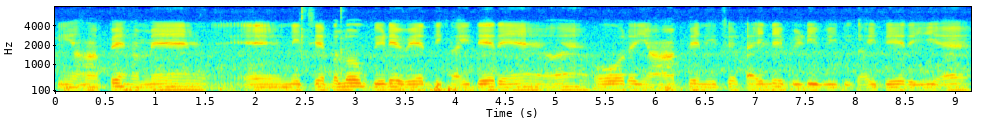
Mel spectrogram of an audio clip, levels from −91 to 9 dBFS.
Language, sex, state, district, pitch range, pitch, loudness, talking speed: Hindi, male, Rajasthan, Bikaner, 100-105 Hz, 100 Hz, -17 LUFS, 150 wpm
